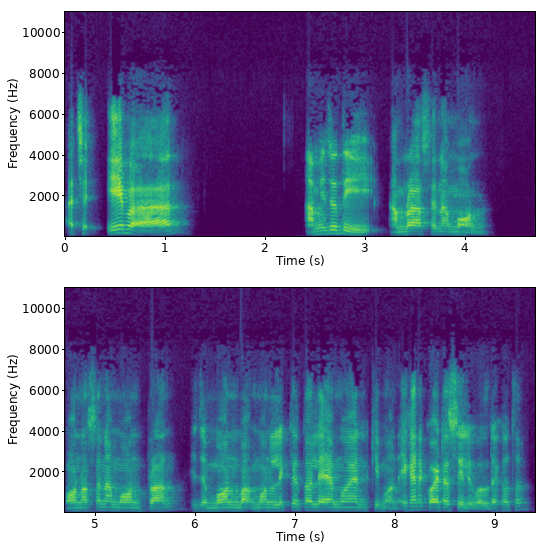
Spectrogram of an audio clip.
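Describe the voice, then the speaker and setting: A man's voice: mid-range voice, a little slow, highs cut off. A man teaching an English class, often questioning his students and repeating himself. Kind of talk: classroom lesson.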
